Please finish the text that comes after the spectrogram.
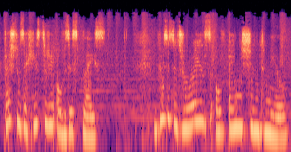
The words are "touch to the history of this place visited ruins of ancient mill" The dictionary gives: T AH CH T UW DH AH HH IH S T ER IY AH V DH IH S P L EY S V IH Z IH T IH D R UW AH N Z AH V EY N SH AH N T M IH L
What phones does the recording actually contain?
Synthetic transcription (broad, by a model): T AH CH T UW DH AH HH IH S T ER IY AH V DH IH S P L EY S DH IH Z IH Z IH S R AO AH L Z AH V EY N SH AH N T M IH L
